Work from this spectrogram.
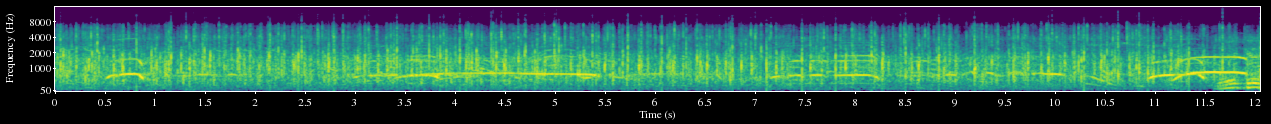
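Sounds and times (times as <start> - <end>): crowd clapping and cheering: 0.0 - 12.0.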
